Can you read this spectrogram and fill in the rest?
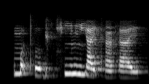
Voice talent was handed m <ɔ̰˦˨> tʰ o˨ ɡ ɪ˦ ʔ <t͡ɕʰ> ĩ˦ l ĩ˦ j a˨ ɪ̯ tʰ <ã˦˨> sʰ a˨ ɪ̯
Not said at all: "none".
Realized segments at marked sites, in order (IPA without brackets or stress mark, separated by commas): ɔ̰˦˨, t͡ɕʰ, ã˨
